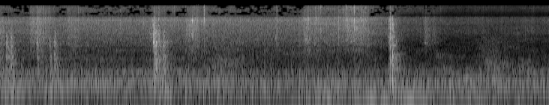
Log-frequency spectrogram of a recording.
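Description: Faint, steady sizzle of a dosa cooking on a hot tawa, with a few light clicks: one at the start, one about two seconds in, and one about five seconds in.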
